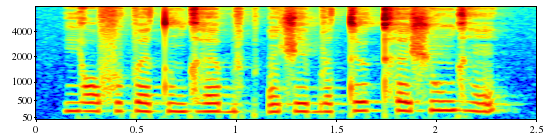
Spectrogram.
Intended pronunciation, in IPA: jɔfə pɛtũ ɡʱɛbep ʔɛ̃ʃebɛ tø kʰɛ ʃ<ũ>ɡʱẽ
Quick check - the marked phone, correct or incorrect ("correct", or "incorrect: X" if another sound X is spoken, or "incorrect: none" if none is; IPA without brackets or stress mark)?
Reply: correct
